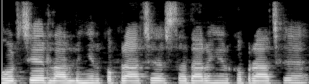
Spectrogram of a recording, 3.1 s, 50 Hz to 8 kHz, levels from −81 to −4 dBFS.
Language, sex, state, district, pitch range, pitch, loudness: Hindi, female, Bihar, Kishanganj, 200-205 Hz, 200 Hz, -16 LUFS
